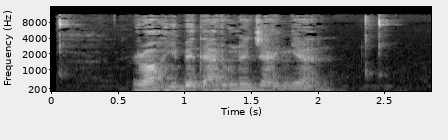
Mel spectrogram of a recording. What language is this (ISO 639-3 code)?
fas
